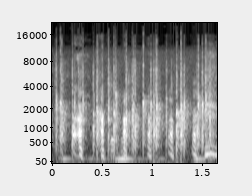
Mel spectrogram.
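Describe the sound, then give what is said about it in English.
A short round of applause: a burst of crisp, uneven hand claps from a small group, lasting under two seconds at a moderate level. “A round of applause for me.”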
